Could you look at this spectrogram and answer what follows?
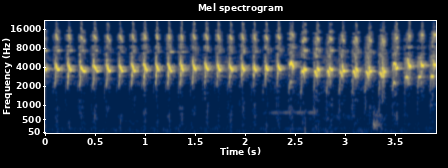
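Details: Ngekek panjang of a lovebird, played to train cendet, murai batu and cucak ijo: a continuous run of piercing, regularly repeated chips, roughly four each second, steady in pitch with a brief low knock near the end.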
